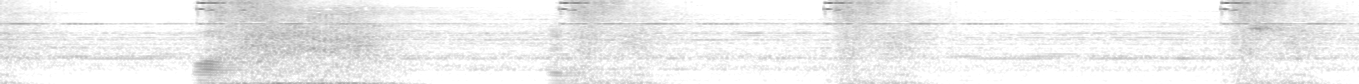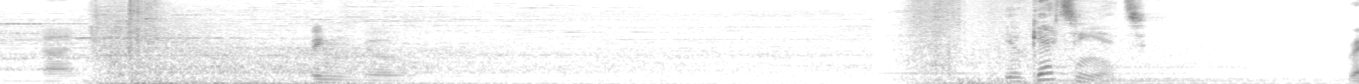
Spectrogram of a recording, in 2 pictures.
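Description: A magic spell bursts with a loud whoosh and rumble.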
